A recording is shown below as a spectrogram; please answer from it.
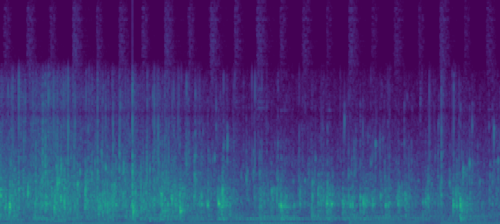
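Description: Prawns for Koliwada-style crispy starter frying in hot oil, a dense steady sizzle and crackle filling the whole stretch, close and loud, with a low hum underneath and no talking.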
